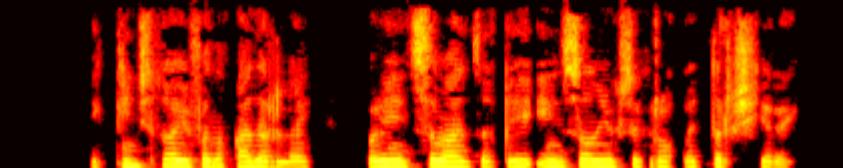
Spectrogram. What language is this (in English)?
Uzbek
